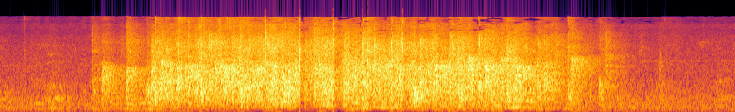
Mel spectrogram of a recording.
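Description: An audience applauds loudly in a large room.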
